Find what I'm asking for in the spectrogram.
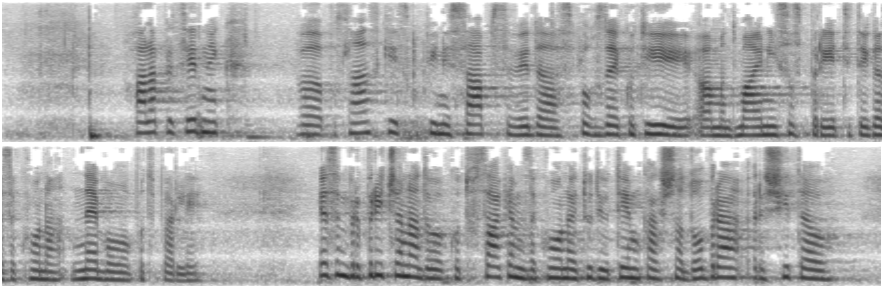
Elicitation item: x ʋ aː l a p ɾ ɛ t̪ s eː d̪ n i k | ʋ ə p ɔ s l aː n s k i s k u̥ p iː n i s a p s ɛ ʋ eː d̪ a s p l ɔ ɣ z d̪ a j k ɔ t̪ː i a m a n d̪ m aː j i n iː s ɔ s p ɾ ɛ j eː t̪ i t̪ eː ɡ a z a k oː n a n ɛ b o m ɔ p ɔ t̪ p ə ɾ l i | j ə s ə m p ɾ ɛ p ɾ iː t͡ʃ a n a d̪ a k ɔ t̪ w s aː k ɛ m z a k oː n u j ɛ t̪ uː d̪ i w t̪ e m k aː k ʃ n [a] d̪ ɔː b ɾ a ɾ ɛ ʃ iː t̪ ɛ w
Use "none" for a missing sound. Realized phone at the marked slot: a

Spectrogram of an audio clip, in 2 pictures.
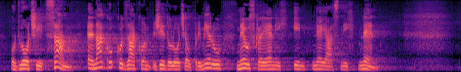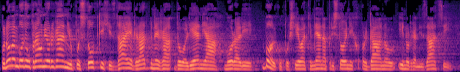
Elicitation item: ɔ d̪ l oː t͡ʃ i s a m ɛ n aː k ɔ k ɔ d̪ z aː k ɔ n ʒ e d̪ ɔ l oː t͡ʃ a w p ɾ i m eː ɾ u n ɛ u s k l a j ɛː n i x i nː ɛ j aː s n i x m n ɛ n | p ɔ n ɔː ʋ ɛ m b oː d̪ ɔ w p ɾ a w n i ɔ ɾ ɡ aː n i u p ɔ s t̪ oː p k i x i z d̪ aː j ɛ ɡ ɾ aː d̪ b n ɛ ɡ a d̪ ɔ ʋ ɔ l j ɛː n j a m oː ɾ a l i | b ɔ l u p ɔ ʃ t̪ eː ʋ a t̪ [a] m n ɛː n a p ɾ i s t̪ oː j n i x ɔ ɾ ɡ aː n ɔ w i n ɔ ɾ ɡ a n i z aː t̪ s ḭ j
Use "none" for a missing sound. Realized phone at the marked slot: i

